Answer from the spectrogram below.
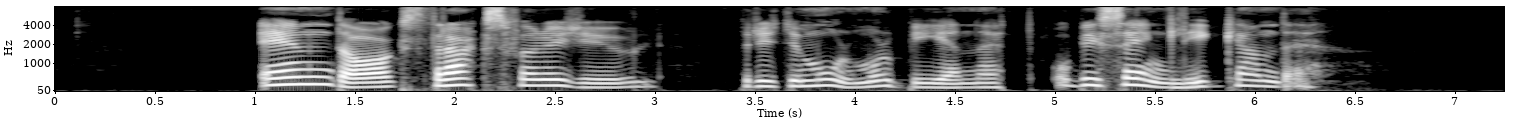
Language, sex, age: Swedish, female, 44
